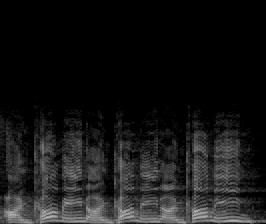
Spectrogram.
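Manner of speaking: a hint of a barking dog; dog's warning. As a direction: play the dog warning you off. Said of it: "They warn us".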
